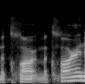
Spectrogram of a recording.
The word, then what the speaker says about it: McLaurin: They've got a wide receiver who I have my fantasy team, McLaurin.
